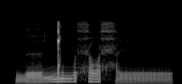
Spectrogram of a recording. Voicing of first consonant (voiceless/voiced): voiced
